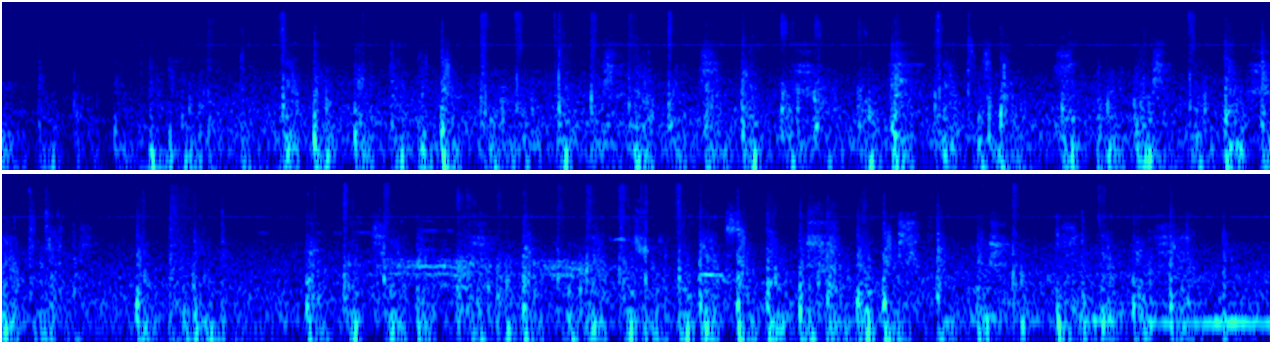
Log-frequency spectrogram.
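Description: Footsteps crunch quickly over leaves and brush.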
